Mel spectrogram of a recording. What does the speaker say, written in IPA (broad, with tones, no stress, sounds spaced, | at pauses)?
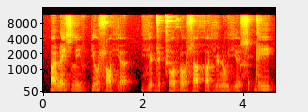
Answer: ʌ˦ ɳ e˦˨ ç l i˨ v pʲ u˦˨ ɮ ɔ˨ vʲ ə˨ | vʲ e˧ ɖ i˨ ʈʰ o˨˦ v ɽ o˨ ɮ ʌ˨ h ʌ˨ vʲ ə˦ ɳ u˨˦ vʲ ɨ˧ ɬ | ɖ i˦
